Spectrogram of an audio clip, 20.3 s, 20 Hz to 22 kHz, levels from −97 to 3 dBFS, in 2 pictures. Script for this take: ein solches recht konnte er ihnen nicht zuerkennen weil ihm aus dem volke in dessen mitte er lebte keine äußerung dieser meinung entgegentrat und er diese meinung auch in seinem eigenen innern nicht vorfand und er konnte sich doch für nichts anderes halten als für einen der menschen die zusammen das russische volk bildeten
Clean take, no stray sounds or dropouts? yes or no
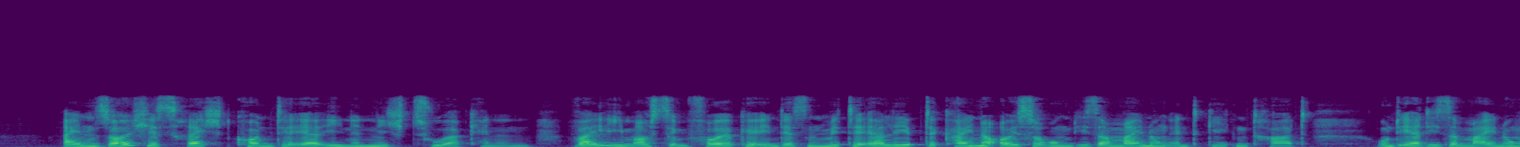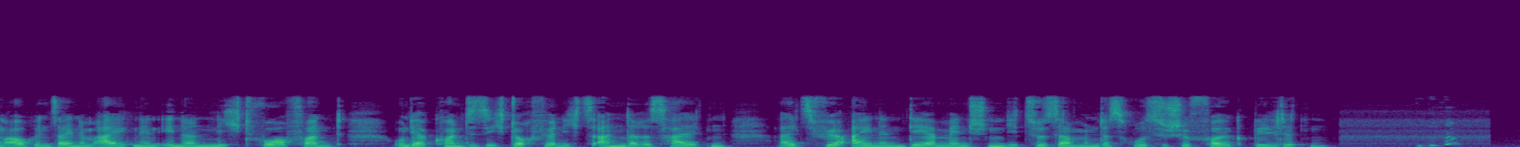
no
